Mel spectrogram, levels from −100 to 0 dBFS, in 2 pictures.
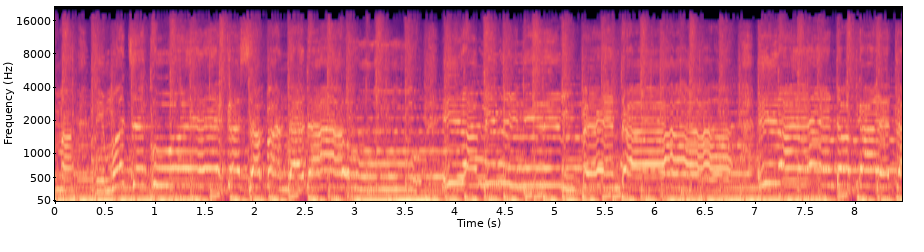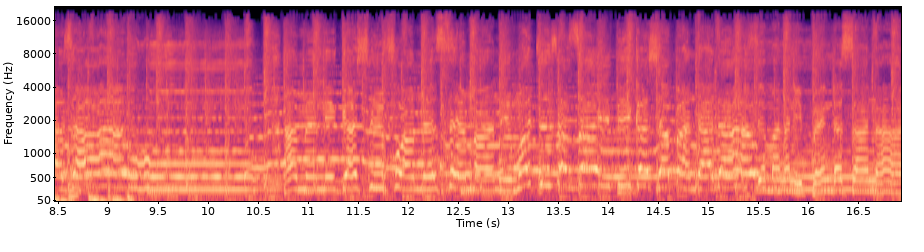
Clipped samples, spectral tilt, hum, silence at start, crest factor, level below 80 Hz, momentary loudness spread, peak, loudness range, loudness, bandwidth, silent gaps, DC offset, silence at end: under 0.1%; -4 dB/octave; none; 0 s; 10 dB; -18 dBFS; 2 LU; 0 dBFS; 1 LU; -11 LUFS; 19 kHz; none; under 0.1%; 0 s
